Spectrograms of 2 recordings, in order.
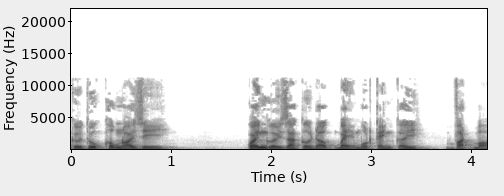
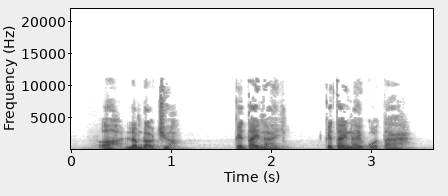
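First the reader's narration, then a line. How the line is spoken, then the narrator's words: Stunned muttering. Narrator (Vietnamese): Hắn sững sờ, miệng lẩm bẩm nói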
